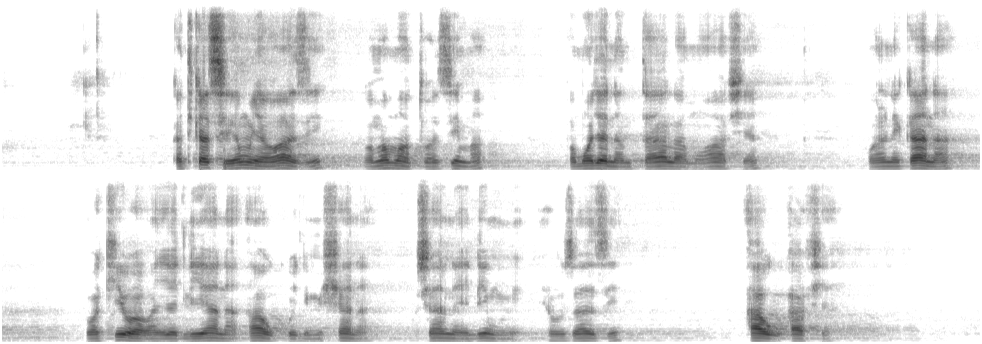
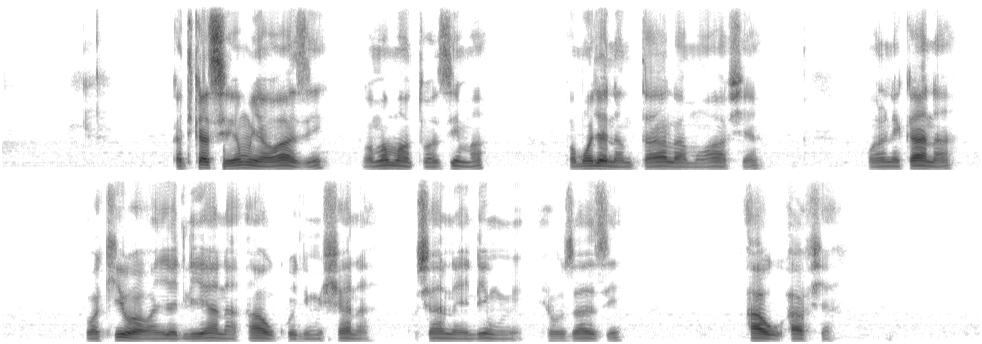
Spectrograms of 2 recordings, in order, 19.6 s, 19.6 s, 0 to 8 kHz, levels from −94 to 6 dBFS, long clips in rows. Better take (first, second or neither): second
